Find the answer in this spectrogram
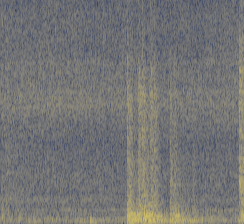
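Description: Beef offal tipped from a mesh strainer into a pot of boiling water: steady boiling hiss, then a loud splash and clatter of the strainer against the pot about a second in, lasting about half a second.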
